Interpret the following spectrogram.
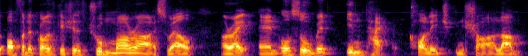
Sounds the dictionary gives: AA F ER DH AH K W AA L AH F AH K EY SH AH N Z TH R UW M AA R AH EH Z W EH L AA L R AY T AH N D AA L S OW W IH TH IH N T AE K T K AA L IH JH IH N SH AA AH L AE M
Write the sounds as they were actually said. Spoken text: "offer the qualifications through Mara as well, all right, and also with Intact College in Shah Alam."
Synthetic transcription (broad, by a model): AA F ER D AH K W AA L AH F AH K EY SH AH N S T R UW M AA R AH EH S W EH L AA R AY T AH N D AA L S OW W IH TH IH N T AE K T K AA L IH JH IH N SH AA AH L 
